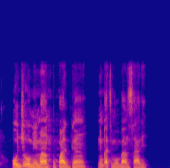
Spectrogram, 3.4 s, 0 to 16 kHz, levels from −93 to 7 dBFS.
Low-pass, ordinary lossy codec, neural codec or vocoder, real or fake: 9.9 kHz; none; vocoder, 22.05 kHz, 80 mel bands, Vocos; fake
